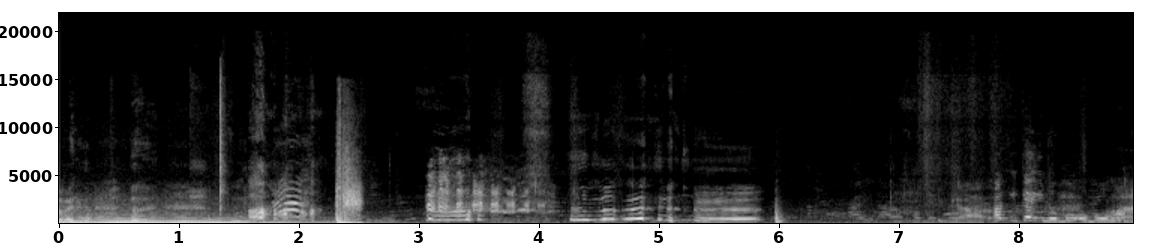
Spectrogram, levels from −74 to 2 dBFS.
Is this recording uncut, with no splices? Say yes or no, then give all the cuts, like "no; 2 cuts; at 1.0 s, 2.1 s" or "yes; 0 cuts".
yes; 0 cuts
